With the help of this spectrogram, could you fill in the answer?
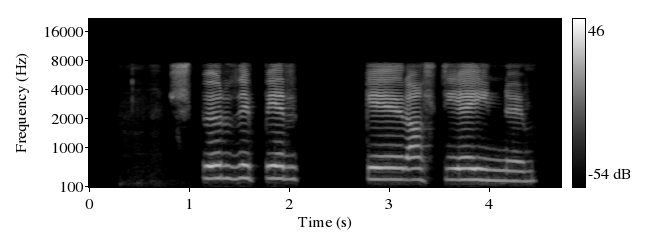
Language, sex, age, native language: Icelandic, female, 9, Icelandic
